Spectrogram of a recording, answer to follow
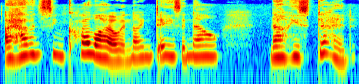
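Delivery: crying out in loss; anguished. A narrator's reading. Davina grieving Carlisle, anguished and loud. Grief over Carlisle's death.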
